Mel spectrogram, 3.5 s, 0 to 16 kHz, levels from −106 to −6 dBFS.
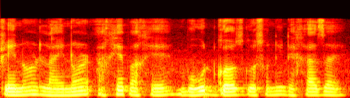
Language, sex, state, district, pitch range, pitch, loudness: Assamese, male, Assam, Kamrup Metropolitan, 120-135 Hz, 125 Hz, -19 LUFS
